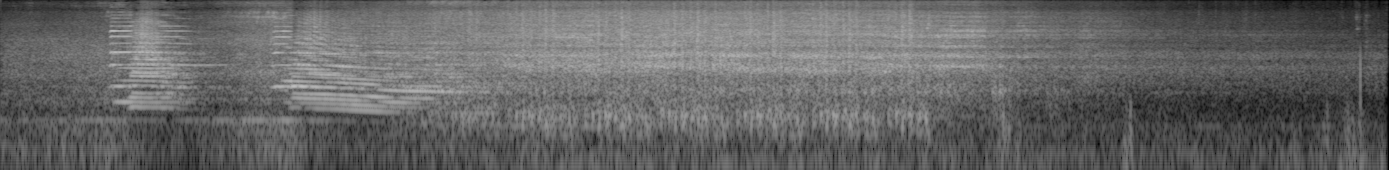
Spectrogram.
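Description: NJ Transit passenger train blowing its horn as it passes: a short blast, then a longer blast whose pitch drops as the train goes by. Then the rumble and wheel clatter of the bilevel coaches rolling past, easing off near the end.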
